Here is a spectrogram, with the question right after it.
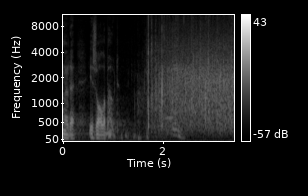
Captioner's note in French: Applaudissements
